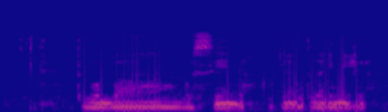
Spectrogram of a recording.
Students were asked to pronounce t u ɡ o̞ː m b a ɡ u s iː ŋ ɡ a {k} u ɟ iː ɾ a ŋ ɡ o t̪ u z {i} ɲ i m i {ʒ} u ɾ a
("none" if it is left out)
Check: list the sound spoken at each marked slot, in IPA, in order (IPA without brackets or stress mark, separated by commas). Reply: k, a, ʒ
